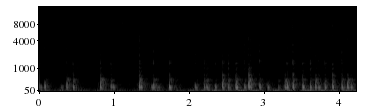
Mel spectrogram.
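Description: Fingertips and long nails tap the wooden lid and curved lower sides of a medium, hollow, closed wooden barrel chest. The result is a quick, uneven run of soft, low, hollow knocks that die away almost at once, with faint clicks from the nails.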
